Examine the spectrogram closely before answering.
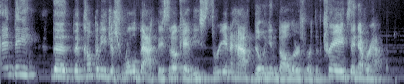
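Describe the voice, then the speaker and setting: A man's voice: on the high side, animated, a little fast, faint music behind. A man, a guest on a remote interview, patiently explaining technology with everyday examples. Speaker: guest, blockchain educator. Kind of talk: casual explanatory interview talk.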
